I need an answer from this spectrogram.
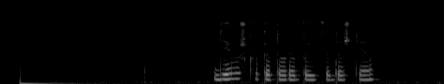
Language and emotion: Russian, neutral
